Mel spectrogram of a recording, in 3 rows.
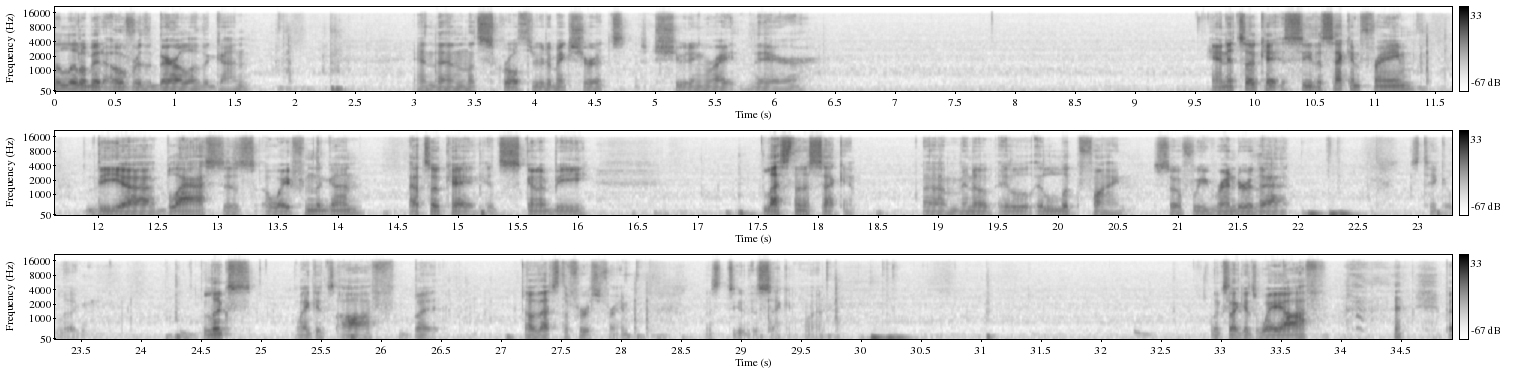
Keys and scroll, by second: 22.3 super+r, 30.2 super+r.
